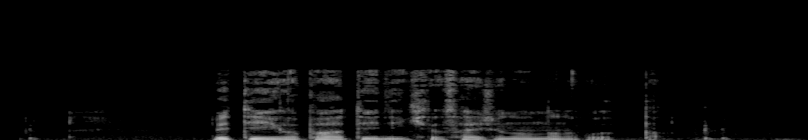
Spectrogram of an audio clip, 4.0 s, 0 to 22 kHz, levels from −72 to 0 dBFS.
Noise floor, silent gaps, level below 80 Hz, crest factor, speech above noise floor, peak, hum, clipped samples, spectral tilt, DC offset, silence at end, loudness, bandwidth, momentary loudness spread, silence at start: -67 dBFS; none; -58 dBFS; 22 dB; 37 dB; -10 dBFS; none; under 0.1%; -5.5 dB/octave; under 0.1%; 0.4 s; -31 LUFS; 11.5 kHz; 20 LU; 0.15 s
